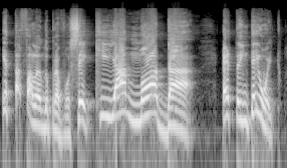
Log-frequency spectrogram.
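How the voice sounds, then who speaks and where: Brazilian math teacher, patient step-by-step explainer, animated delivery. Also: mid-range voice, unhurried. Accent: Brazilian Portuguese. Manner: reads the problem aloud then explains it step by step, calls students "galerinha". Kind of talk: exam-review lesson reading out a question.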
